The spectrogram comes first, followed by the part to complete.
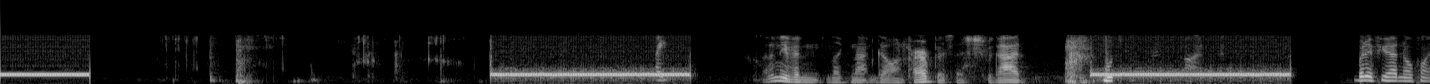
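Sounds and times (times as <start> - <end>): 
telephone tone signalling an unreachable number over a phone line: 0.0 - 0.9, 4.9 - 7.0, 10.9 - 13.0
crunching and chewing of chips: 1.5 - 4.9
speech: 7.8 - 10.4, 11.0 - 11.3, 13.6 - 14.2.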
